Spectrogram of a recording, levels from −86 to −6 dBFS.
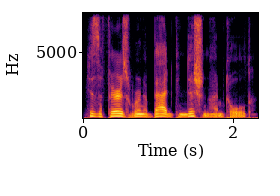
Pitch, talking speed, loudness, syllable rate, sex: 160 Hz, 255 wpm, -18 LUFS, 6.3 syllables/s, female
